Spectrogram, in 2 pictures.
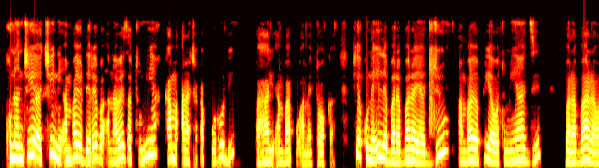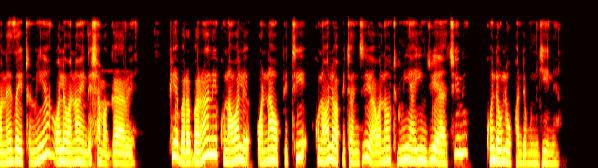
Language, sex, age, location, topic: Swahili, female, 25-35, Nairobi, government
